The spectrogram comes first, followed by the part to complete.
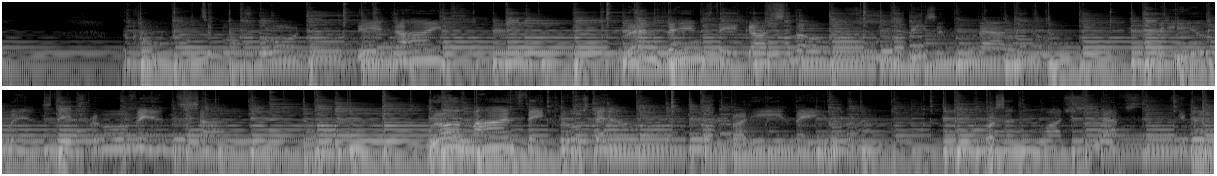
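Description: Steel-string acoustic guitar strummed and picked in a steady country-folk rhythm, with a brief drop in level about a second in before the playing comes back in full.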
